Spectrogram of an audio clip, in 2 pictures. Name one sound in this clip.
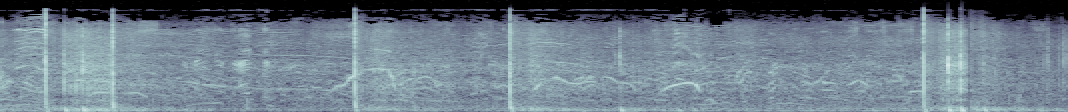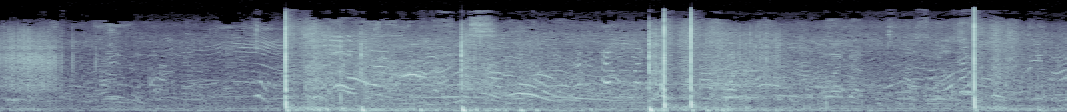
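Fireworks crackle and whistle overhead.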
